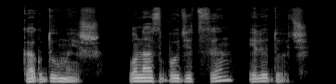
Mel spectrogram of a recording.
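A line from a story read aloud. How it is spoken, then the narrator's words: Quiet question. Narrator (Russian): тихо спросил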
